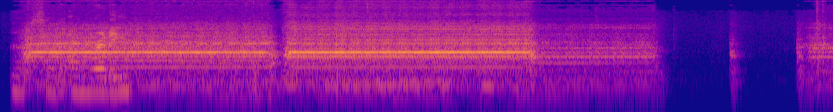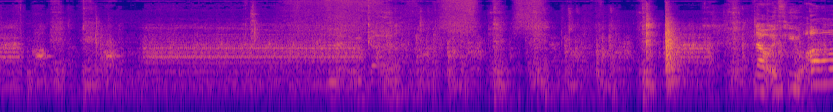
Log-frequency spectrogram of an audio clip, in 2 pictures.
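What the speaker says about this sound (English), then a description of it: "we will pop that into the machine to cut" A Cricut cutting machine cuts leather for earrings, a steady mechanical whir with carriage motor tones, a brief pause, then irregular movement sounds and a speaking voice.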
